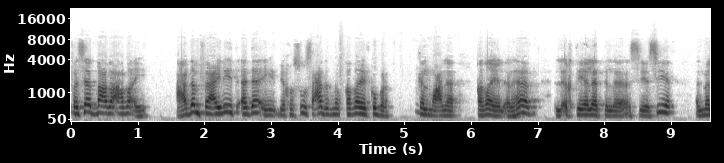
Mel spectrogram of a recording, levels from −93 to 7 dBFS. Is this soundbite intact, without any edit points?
yes; 0 cuts

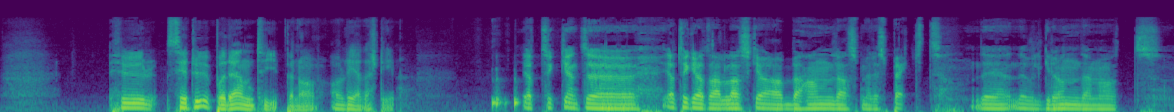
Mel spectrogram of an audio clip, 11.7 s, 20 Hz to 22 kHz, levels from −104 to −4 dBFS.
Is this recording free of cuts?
no; 1 cut; at 1.6 s

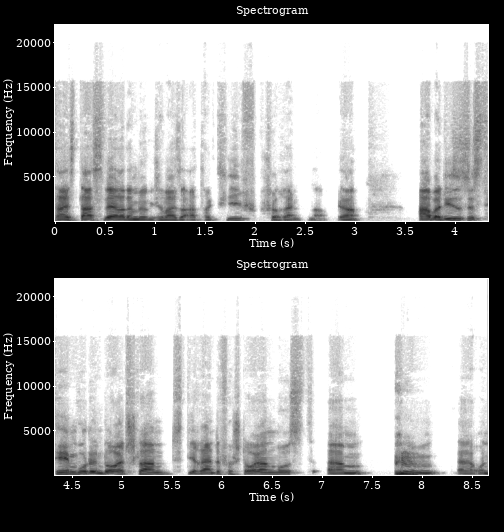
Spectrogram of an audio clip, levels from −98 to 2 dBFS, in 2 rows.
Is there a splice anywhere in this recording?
no; 0 cuts

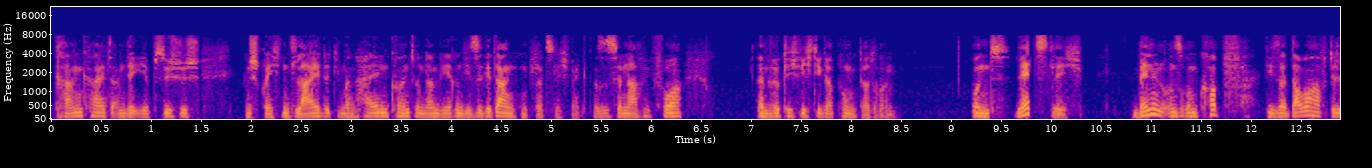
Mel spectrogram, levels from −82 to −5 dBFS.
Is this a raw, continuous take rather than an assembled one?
yes; 0 cuts

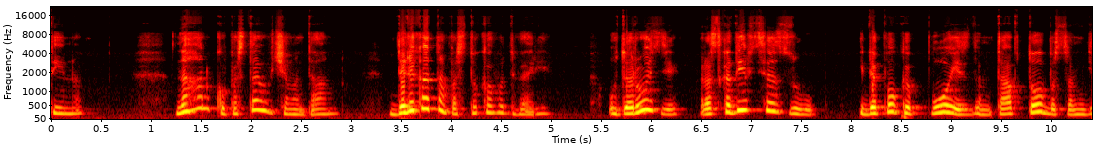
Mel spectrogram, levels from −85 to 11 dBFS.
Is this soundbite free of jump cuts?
no; 1 cut; at 5.4 s

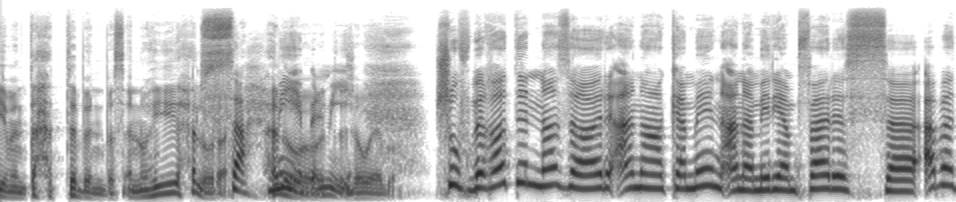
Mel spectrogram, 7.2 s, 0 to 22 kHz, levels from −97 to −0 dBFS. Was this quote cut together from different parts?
no; 0 cuts

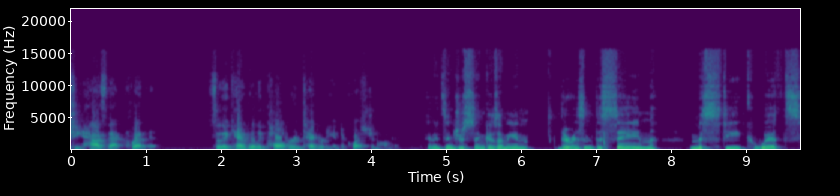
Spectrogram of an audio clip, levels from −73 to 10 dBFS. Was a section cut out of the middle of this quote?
no; 0 cuts

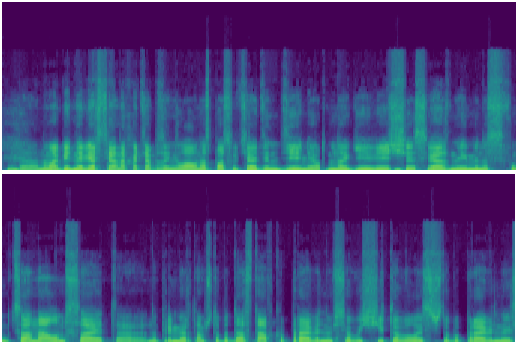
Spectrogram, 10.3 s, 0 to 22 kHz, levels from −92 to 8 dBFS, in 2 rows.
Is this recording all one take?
no; 1 cut; at 3.2 s

